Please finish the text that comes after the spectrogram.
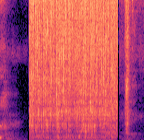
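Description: Liquid fertilizer water poured onto a potted jasmine plant, a sudden loud gushing splash that runs steadily for nearly two seconds, stops abruptly, then trickles briefly in a couple of short spurts.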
